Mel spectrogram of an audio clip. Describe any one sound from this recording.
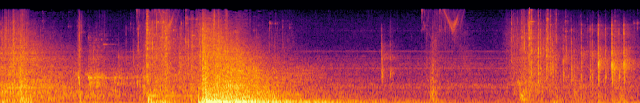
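Gunshots crack in bursts nearby.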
